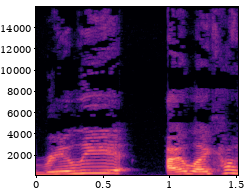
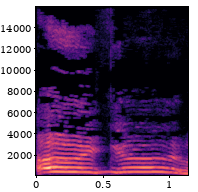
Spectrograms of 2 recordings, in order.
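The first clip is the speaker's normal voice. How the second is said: put-on very high, slow, sulky teenage whine. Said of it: "like, whining, like, Bella being like".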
